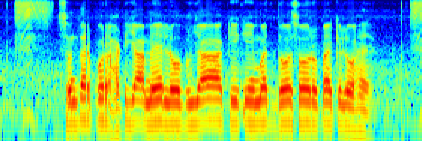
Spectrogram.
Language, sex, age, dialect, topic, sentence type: Hindi, male, 31-35, Kanauji Braj Bhasha, agriculture, statement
